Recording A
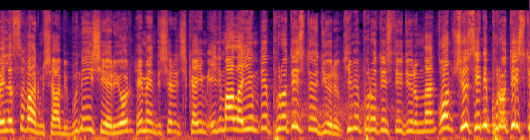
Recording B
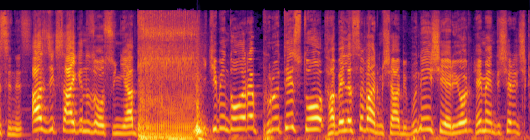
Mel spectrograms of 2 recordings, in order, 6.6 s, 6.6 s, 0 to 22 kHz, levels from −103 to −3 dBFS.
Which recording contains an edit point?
B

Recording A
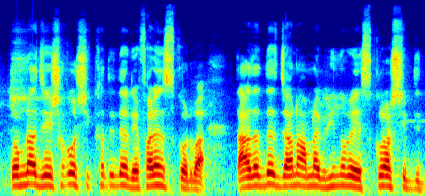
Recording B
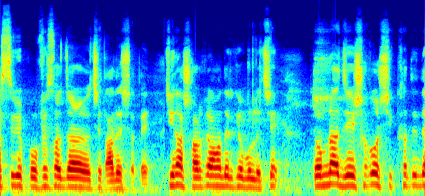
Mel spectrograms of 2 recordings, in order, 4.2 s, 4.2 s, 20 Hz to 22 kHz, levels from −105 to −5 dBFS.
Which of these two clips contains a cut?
B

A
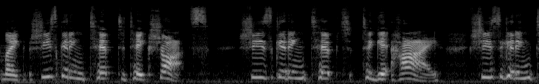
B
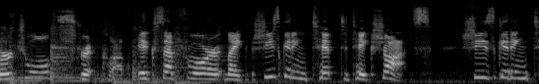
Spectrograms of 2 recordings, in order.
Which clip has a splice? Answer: B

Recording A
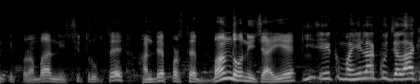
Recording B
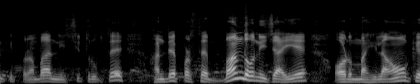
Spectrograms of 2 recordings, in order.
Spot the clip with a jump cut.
A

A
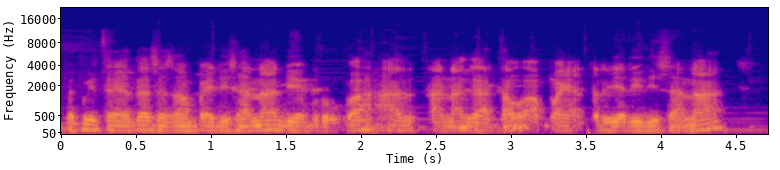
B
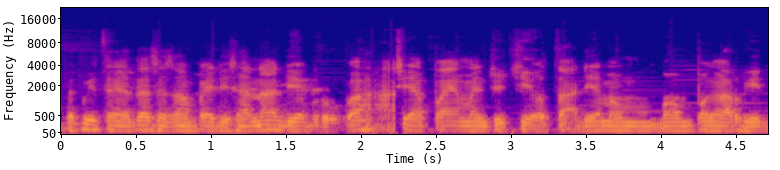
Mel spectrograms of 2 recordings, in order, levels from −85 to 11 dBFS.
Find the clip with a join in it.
B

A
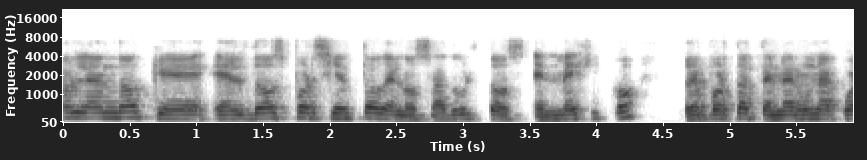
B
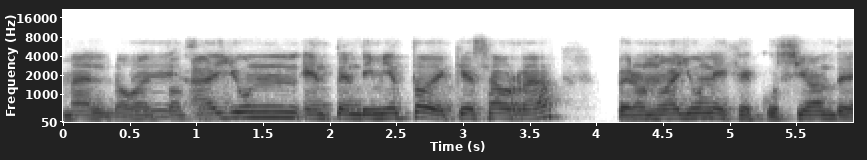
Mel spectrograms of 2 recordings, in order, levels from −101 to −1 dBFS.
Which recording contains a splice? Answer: B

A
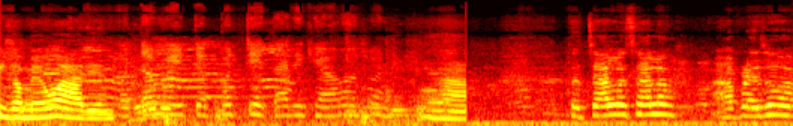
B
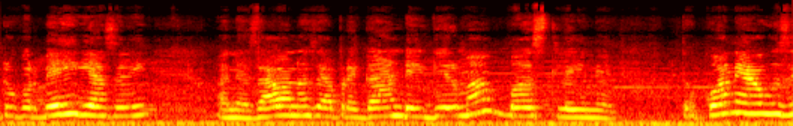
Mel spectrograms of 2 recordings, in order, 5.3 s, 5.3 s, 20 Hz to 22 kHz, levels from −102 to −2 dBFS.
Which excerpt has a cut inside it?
A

